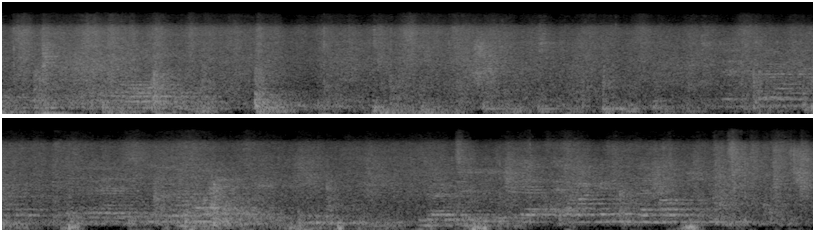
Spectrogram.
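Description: Footsteps tread on a hard floor in an echoing stairwell.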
